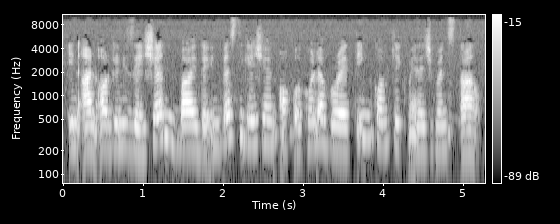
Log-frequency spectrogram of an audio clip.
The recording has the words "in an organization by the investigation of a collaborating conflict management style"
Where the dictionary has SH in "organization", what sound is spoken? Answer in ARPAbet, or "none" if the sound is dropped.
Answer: SH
